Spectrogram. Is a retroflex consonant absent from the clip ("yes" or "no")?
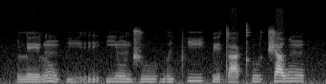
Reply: yes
